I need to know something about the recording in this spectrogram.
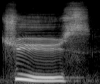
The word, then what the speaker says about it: Tschüss: telling people to die, it's Tschüss Chinese "go die", if you say it like this, later everyone Will start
